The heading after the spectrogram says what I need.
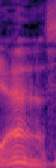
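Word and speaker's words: Aass: history of breweries there there's one that's that's spelled ass but you pronounce it o no I just say ass you say ass too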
